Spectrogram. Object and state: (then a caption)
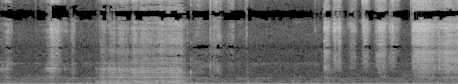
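Marker colouring on paper. A felt-tip art marker held in the fingers rubs and scratches back and forth across a flat printed paper colouring page on a table while colouring in a bread slice. Soft, continuous papery scraping comes in short strokes with brighter scratchy bursts, over a steady low hum.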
